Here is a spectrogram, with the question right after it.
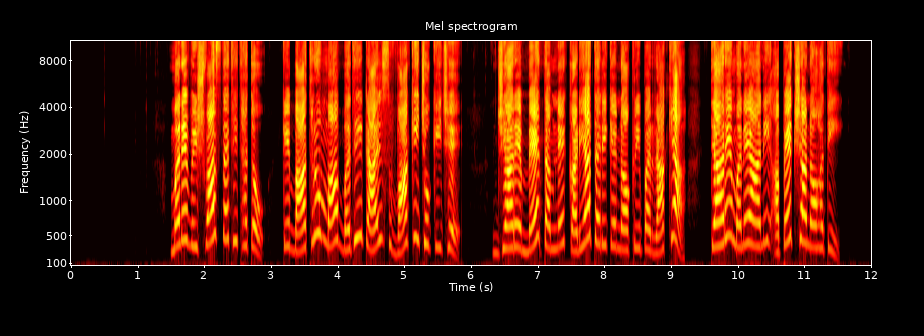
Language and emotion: Gujarati, angry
